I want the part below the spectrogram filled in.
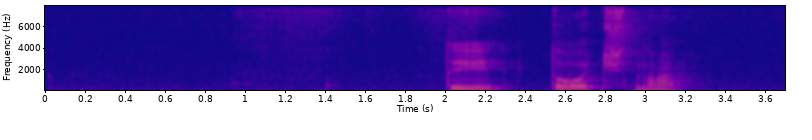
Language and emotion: Russian, neutral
